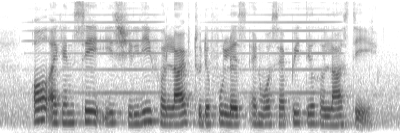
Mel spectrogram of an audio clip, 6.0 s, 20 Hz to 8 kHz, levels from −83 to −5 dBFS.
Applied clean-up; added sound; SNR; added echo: none; Bowed string instrument; 19 dB; none.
